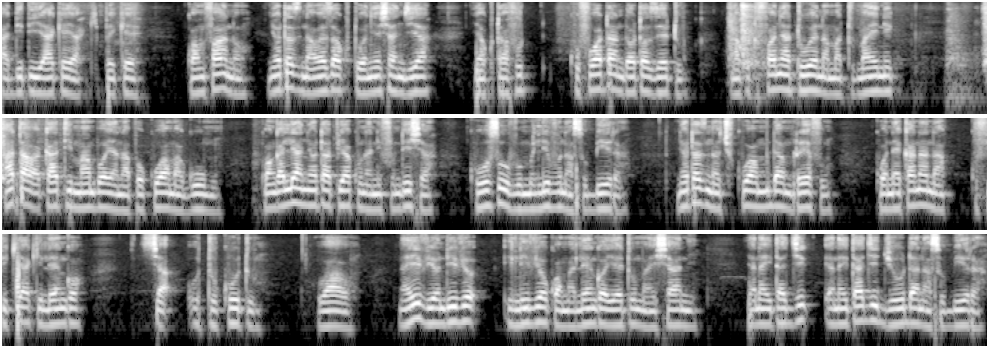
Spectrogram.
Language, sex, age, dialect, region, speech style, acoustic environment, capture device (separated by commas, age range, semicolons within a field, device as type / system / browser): Swahili, male, 18-24, Kenya - Nairobi Sheng-influenced, Kenya, happy; anxious; relaxed; excited; focused, nature, mobile / Linux / Chrome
